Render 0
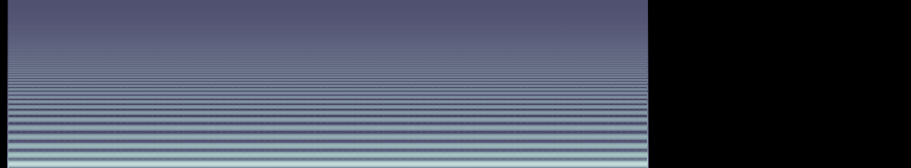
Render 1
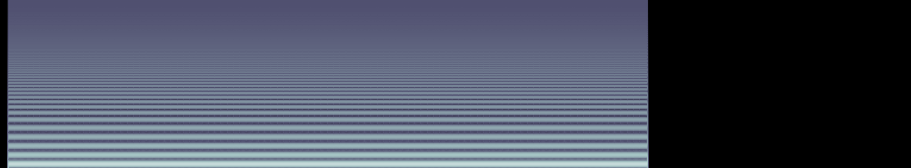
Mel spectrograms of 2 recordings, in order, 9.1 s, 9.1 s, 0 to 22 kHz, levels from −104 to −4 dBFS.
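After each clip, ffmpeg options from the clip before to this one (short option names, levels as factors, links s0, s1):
-af anull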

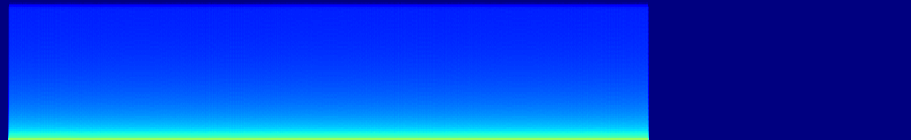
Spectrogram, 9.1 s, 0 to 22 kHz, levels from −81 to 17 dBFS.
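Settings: -af "acrusher=samples=32:mix=1:aa=0.000001:lfo=1:lforange=32:lforate=0.53,volume=0.596"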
